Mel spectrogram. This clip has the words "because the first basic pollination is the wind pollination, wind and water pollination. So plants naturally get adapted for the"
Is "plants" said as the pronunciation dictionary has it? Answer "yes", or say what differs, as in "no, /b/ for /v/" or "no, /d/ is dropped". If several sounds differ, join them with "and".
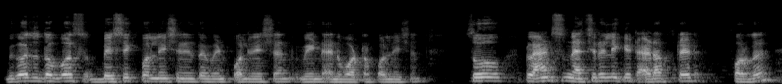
yes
